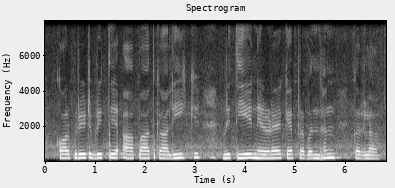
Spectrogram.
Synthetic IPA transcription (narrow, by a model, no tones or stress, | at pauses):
kɔːɾpoɾeːʈʋɾɪt̪jəʔaːpaːt̪kaːlik | ʋɾɪt̪ijenɪɾɳəjkepɾəbə̃nd̪ʱən | kəɾlaː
